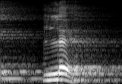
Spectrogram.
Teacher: हम जब इस ल का उच्चारण करते हैं तो हमारी जो जीभ है वो बीच में से, जीभ का जो मध्य भाग है वो ऊपर उठता है और वायु जीभ के दोनों बगलों से बाहर निकलती है, उसे पार्श्विक व्यंजन कहते हैं।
